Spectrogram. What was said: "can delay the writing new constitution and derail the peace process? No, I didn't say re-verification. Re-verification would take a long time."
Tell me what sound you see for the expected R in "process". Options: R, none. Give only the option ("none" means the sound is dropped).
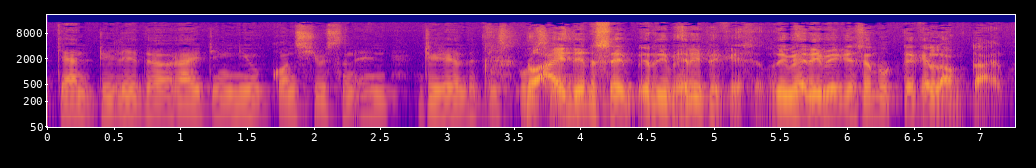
none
